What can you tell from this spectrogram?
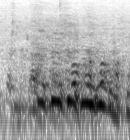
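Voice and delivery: sudden high laugh; high burst of laughter. Real, not acted. Laughing at his own naming of the dog.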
